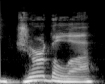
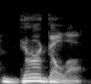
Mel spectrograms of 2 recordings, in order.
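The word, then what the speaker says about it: Giurgola: on the talk is it's jergola not gurgla with a soft g pardon my italian no problem uh well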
